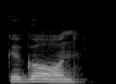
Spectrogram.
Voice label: "gegohn", Kaevels Platt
